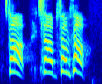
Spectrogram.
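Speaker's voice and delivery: high, urgent repeated calls; urgent call to stop. Real, not acted.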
